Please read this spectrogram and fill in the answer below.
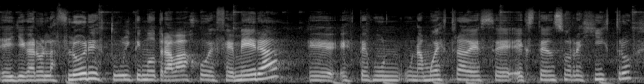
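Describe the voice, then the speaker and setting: A woman speaks at a moderate pace in a medium pitch. Noticeable background noise is present. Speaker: TV interviewer. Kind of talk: interview.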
